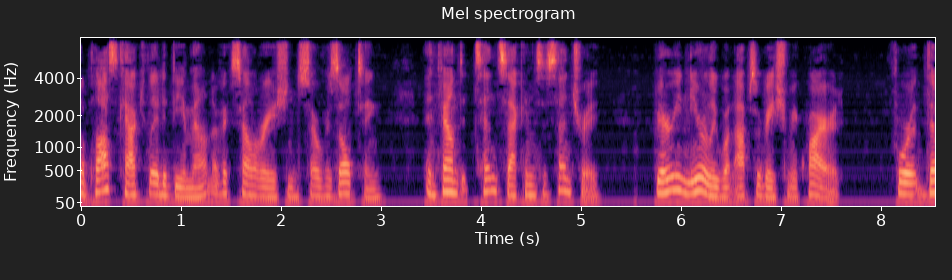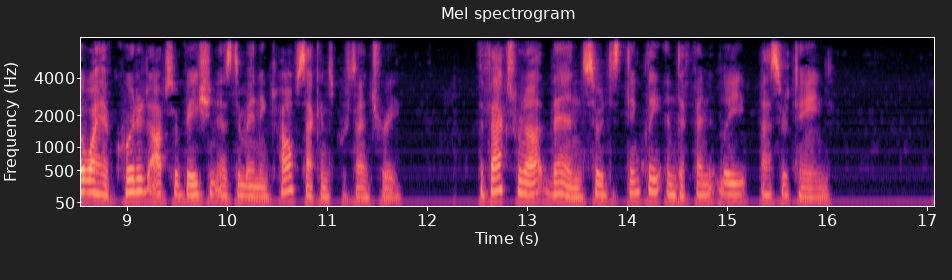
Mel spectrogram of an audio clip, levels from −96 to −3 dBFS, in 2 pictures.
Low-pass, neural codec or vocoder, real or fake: 7.2 kHz; none; real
